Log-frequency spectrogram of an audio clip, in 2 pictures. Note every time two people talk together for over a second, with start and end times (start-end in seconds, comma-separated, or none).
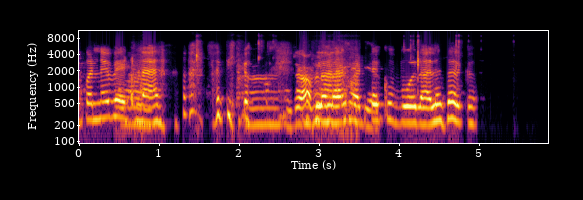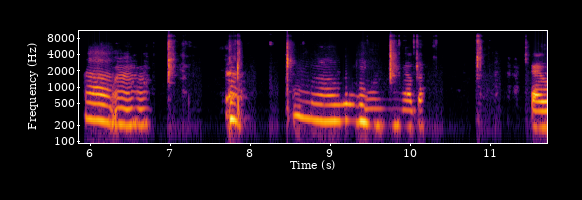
2.1-4.0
